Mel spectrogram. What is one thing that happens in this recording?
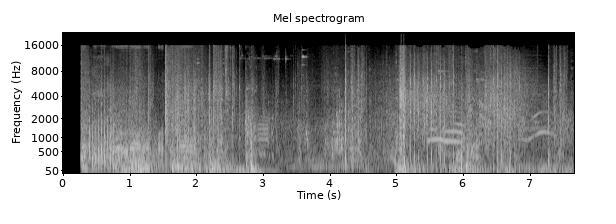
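A submachine gun fires rapid bursts.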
